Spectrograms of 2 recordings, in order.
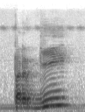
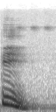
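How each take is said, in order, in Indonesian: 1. Kata itu diucapkan lengkap, dengan bunyi r. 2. Kata itu dipotong menjadi satu suku kata.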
